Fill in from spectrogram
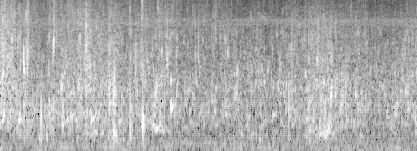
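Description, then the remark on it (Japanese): Steady rushing and gurgling of river water, with small splashes and sloshes as legs move through the current while someone wades through the river with flat-footed steps, continuous without any voices. “川の中を進むためには駒とベタ足が重要ばい。”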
